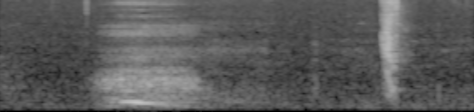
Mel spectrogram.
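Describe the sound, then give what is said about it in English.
A breathy sneeze with a rising inhale and burst, followed a second later by a short, sharp sniff or exhale. No talking. “You did so good. Bless you.”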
